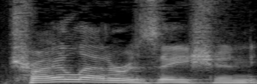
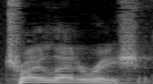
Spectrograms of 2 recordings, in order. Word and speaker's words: trilateration: are trilateration is slightly different from that trilateralization is the need did i say it i'm going to do this you're going to have to correct me every time just so i can start saying it right trilateration yes trilateration is just the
